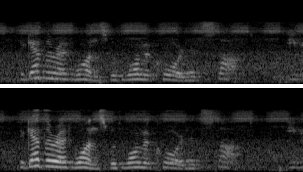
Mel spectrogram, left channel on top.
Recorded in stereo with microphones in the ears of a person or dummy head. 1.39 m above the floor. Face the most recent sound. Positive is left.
turn(degrees=-15)  # may be behind; listen again after turning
